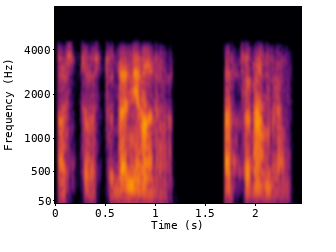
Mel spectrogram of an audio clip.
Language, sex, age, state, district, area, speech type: Sanskrit, male, 45-60, Karnataka, Uttara Kannada, urban, conversation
